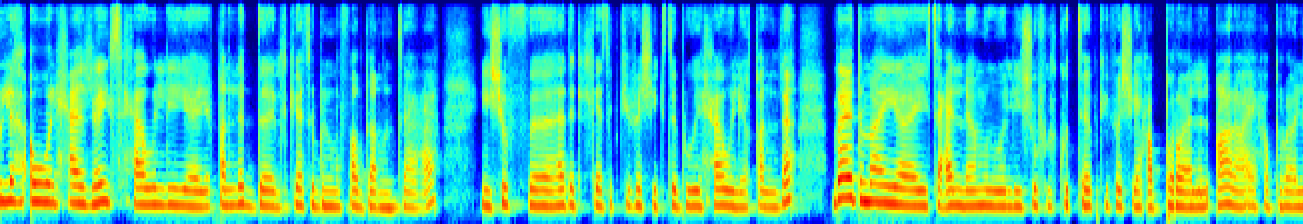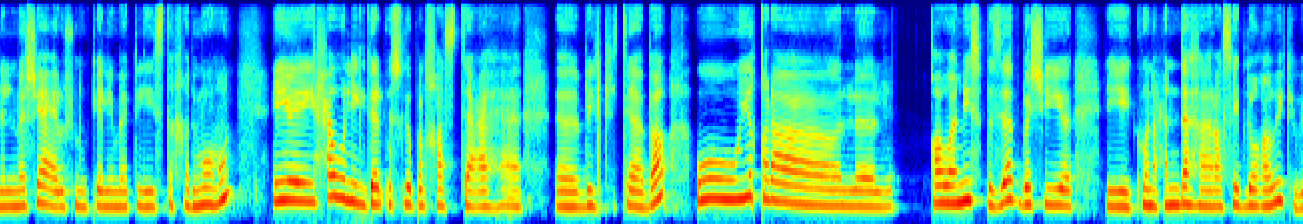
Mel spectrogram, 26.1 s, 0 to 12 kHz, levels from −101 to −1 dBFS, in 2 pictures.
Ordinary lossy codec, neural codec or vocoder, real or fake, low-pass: none; codec, 32 kHz, 1.9 kbps, SNAC; fake; 10.8 kHz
